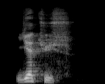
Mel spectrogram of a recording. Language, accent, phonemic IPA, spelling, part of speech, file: French, France, /ja.tys/, hiatus, noun, LL-Q150 (fra)-hiatus.wav
- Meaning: 1. hiatus, gap 2. hiatus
